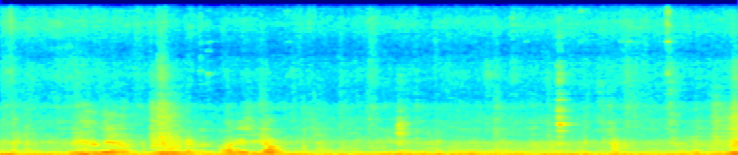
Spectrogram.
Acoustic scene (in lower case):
restaurant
